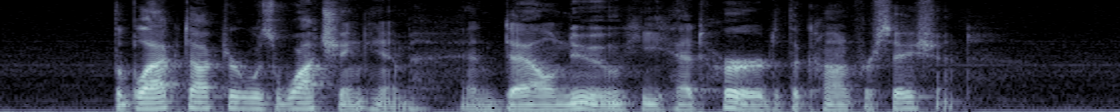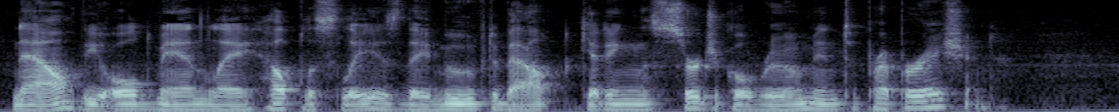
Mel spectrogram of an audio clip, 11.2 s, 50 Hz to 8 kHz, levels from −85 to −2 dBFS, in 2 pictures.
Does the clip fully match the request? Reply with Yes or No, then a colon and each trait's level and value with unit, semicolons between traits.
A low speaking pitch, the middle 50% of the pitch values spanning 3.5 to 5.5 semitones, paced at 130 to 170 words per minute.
No: low, 100 Hz; average, 2.7 semitones; average, 160 wpm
